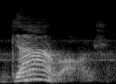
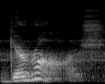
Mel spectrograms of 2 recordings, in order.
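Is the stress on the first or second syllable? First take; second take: first; second. First: The stress is on the first syllable. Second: The stress is on the second syllable. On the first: This is the British pronunciation. "In British English we pronounce um, the word with the stress in the first syllable" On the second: This is the American pronunciation. "in American English, we pronounce the stress in the second syllable"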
